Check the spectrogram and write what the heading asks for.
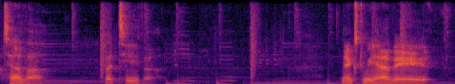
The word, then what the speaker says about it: Teva: be really confusing but it's pronounced Teva not Teva pativa next we have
